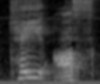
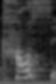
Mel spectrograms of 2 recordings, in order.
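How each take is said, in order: First: It begins with a 'kay' sound, English-style. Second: It begins with a 'kah' sound, Korean-style. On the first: "실제 발음 기호서는 chaos, chaos라고 읽습니다" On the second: "이게 카오스 이렇게 읽어지죠?"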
